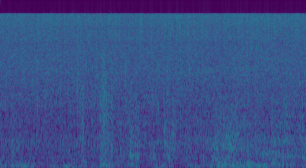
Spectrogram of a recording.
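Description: Heavy monsoon downpour in Ranavav, Porbandar district, Gujarat, pours as a loud, dense hiss with rolling thunder rumbling through, swelling louder near the end.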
